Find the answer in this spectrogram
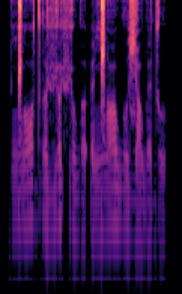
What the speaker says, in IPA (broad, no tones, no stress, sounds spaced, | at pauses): ŋ͡ǁ ɔ d r ʌ vʲ ʌ fʲ ɔ w ʌ ʔ ɛ ŋ͡ǁ ɑ w ʊ ʑ ɑ w ɛ d ʊ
